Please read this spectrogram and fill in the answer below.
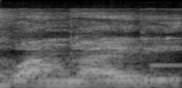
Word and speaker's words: Wang: I'm also seeing Dylan Wang, pronounced as Wang in Mandarin, for the very first time in a drama.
